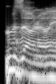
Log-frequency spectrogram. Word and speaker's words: Mizono: Mizono, yeah.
